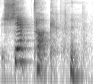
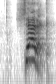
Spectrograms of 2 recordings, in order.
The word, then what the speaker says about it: Shattuck: By Roger Shacktuck. What's that name? Shacktuck. Spelled like it sounds. Shacktuck. Shattuck. Why am I saying it like I'm just phonetically saying the name?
